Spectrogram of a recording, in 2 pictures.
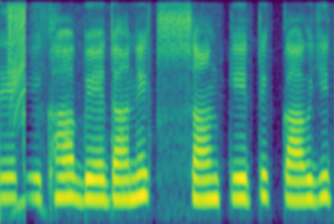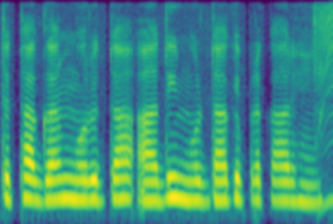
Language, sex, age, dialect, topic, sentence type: Hindi, female, 18-24, Kanauji Braj Bhasha, banking, statement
